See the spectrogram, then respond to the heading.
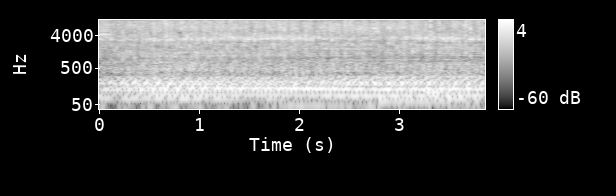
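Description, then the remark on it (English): A powerful airplane engine drives a flat-bottomed sea sled boat across Seattle waters at over 40 knots. It roars steadily and loudly throughout, with a deep rumbling low end and a constant churning drone. “The sea sled can hit a speed of over 40 knots because they're equipped with, you guessed it, airplane engines.”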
